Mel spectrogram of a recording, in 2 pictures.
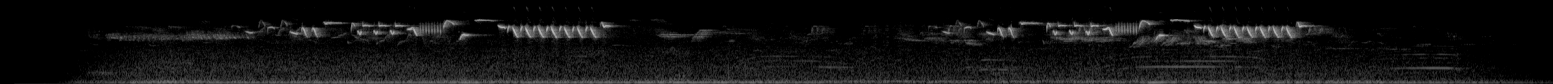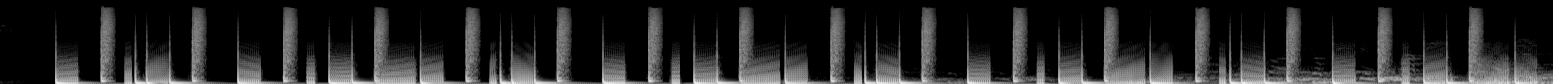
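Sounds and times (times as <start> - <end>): birdsong with chirps and trills: 0.8 - 16.0
low steady hum: 24.3 - 31.0.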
